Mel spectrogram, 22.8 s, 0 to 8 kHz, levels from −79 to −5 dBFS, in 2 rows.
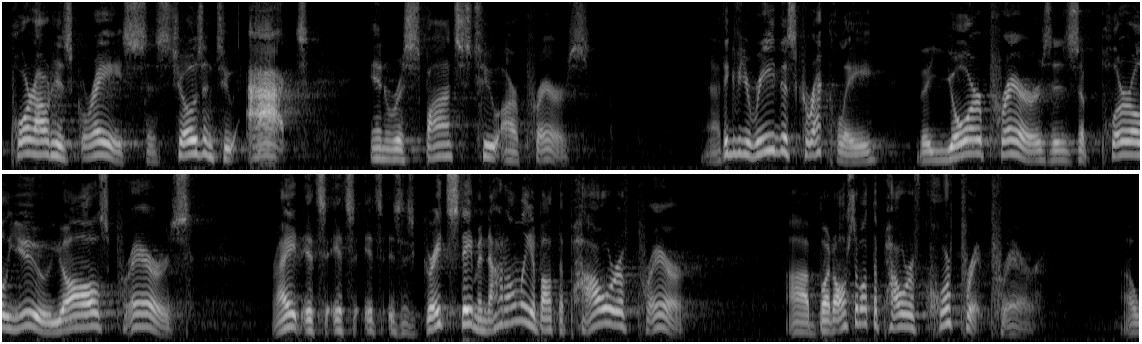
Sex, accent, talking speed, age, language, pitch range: male, American, 145 wpm, 50-69, English, 125-190 Hz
